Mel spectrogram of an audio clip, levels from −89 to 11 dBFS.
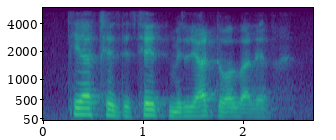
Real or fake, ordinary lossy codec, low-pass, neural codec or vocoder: fake; none; 5.4 kHz; codec, 16 kHz in and 24 kHz out, 0.6 kbps, FocalCodec, streaming, 4096 codes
